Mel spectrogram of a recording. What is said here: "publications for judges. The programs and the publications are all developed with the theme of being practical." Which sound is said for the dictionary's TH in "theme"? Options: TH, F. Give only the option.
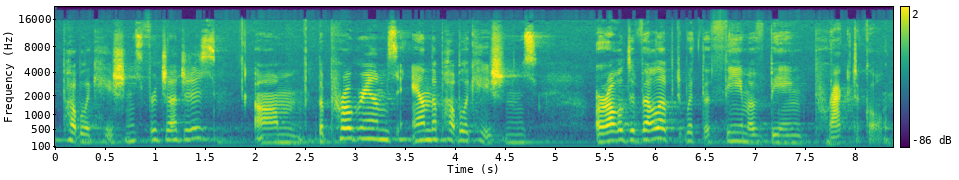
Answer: TH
